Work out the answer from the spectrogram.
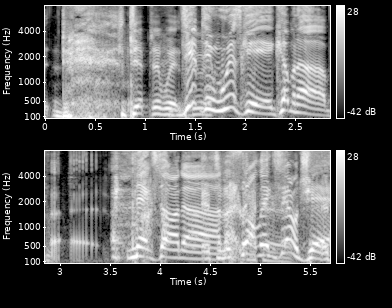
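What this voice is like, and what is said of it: Put-on radio announcer voice. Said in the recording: “That was my radio voice ... I don't know if that's a good radio voice ... That's my Night Rocker voice”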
